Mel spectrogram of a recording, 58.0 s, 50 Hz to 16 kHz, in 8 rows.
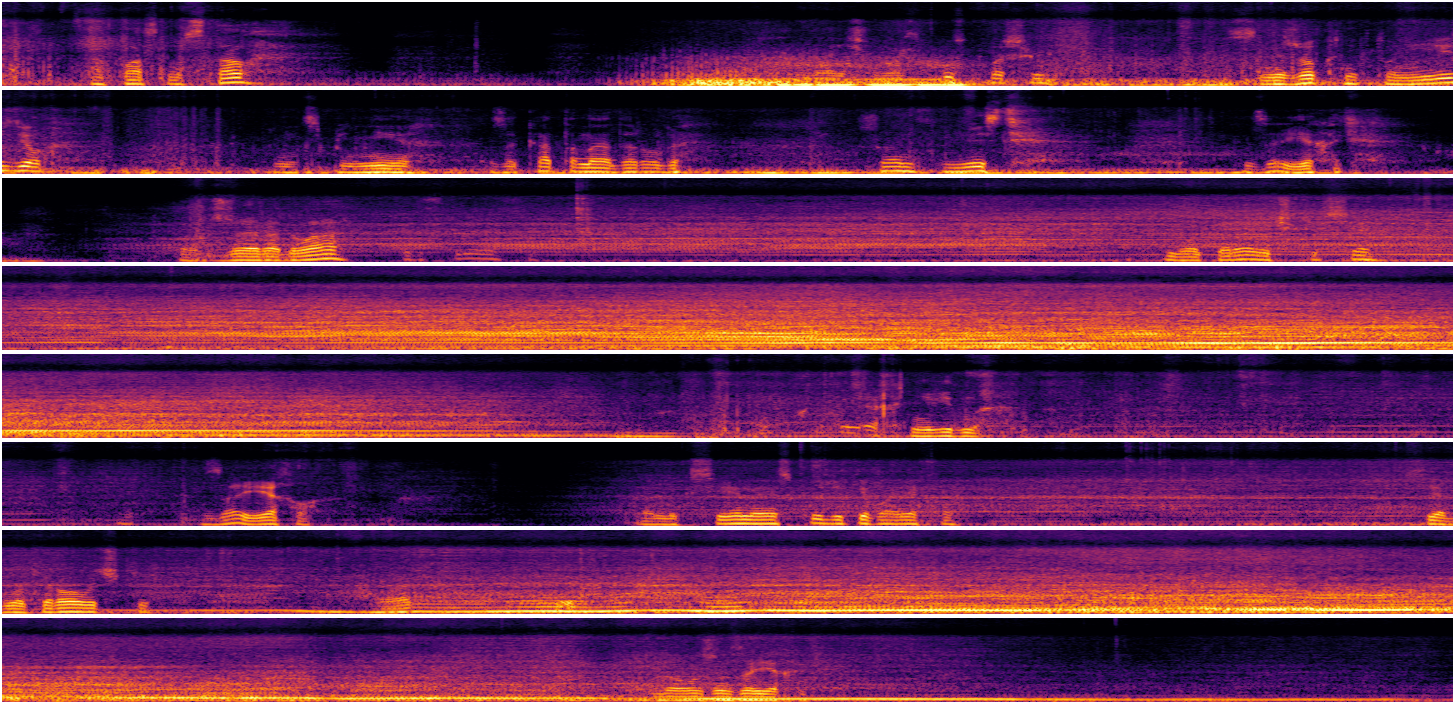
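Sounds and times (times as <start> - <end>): engine revving hard: 3.2 - 8.3, 10.4 - 36.6, 39.1 - 58.0.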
